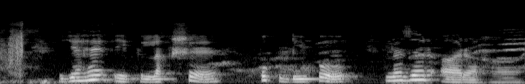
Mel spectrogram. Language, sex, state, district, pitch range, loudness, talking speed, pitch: Hindi, male, Rajasthan, Bikaner, 120-200 Hz, -17 LUFS, 90 wpm, 135 Hz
